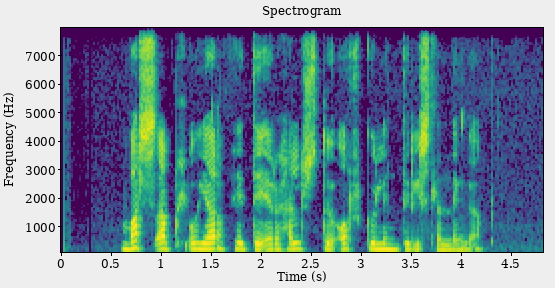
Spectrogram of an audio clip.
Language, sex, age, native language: Icelandic, female, 30-39, Icelandic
